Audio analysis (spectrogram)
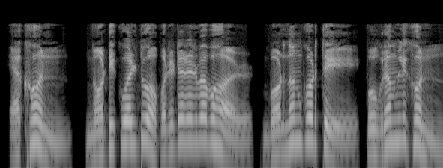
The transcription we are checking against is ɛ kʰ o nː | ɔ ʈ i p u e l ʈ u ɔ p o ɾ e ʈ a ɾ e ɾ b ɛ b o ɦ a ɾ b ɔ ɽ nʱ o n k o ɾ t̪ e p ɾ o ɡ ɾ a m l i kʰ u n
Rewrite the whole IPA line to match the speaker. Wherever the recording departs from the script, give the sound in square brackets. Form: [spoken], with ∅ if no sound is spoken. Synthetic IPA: ɛ kʰ o nː | ɔ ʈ i [k] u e l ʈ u ɔ p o ɾ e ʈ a ɾ e ɾ b ɛ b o ɦ a ɾ b ɔ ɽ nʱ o n k o ɾ t̪ e p ɾ o ɡ ɾ a m l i kʰ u n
